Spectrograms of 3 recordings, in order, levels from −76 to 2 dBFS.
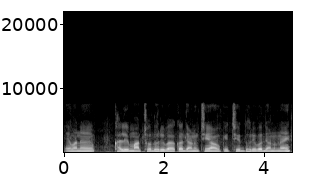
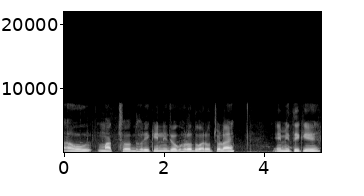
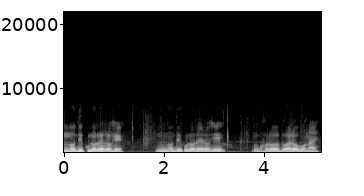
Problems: none marked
